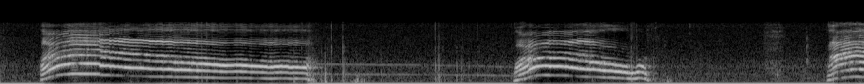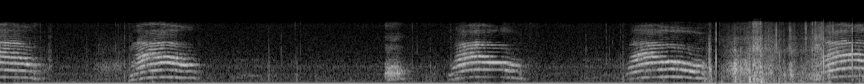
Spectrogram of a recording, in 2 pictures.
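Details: A Siamese cat facing off against the neighbours' cat gives loud, drawn-out yowling meows, one long wail followed by shorter arched cries.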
